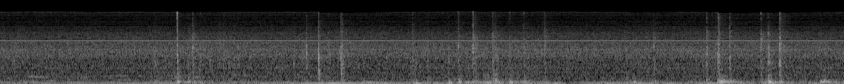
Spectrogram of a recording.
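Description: Quiet computer keyboard typing, with scattered soft key clicks in short irregular bursts over a steady low hiss, entering a delivery address in Microsoft Word.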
